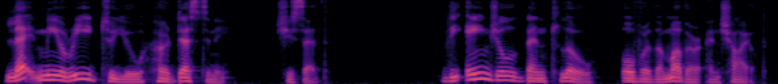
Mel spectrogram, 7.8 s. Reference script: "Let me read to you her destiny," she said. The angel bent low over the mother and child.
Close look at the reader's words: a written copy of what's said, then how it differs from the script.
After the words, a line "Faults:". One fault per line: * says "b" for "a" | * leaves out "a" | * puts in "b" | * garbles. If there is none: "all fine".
"Let me read to you her destiny," she said. The angel bent low over the mother and child.
Faults:
all fine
